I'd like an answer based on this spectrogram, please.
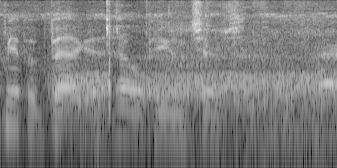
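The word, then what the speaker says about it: jalapeño: Pick me up a bag of jalapeno chips. All right. Oh, what flavor is that? Jason. Same. The J's like an H, Ricky.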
